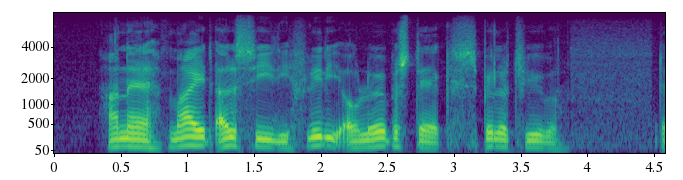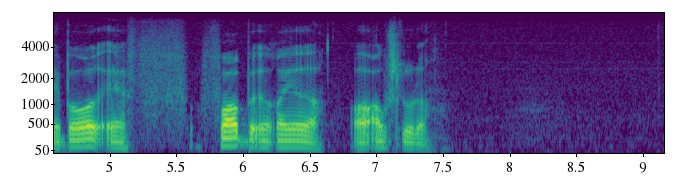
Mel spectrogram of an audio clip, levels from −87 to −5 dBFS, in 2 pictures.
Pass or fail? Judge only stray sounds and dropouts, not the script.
pass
